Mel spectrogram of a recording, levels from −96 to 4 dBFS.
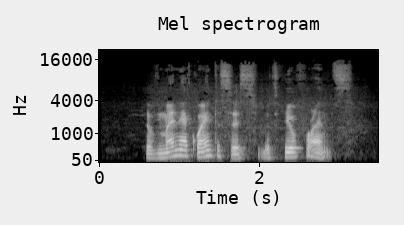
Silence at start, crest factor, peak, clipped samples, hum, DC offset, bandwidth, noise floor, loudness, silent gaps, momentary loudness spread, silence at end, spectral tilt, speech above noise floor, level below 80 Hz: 0.6 s; 20 dB; -2 dBFS; under 0.1%; none; under 0.1%; 15.5 kHz; -68 dBFS; -21 LUFS; none; 16 LU; 0.35 s; -5 dB/octave; 47 dB; -64 dBFS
